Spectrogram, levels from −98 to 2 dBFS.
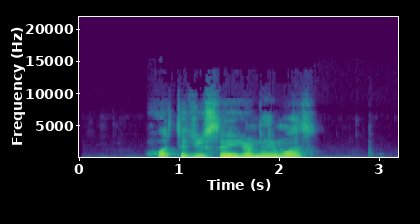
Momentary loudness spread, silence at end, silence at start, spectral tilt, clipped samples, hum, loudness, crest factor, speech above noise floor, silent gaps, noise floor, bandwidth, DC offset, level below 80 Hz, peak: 7 LU; 0.85 s; 0.75 s; -6 dB/octave; under 0.1%; none; -20 LUFS; 14 dB; 51 dB; none; -69 dBFS; 10.5 kHz; under 0.1%; -60 dBFS; -6 dBFS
